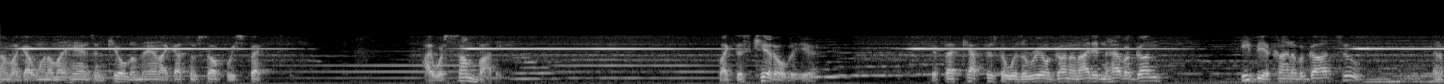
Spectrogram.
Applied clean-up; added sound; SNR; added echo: none; Wind instrument, woodwind instrument; -3 dB; none.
